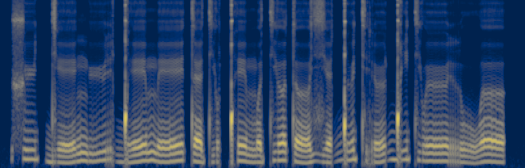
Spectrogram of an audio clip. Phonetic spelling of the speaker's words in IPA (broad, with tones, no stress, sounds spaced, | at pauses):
ʃ yː˥ tʲ dʲ eː˨˩˦ ŋ yː˨˥ r ɡ͡ǃ eː˨˥ m eː˨˥ t ɛ˧˩ tʲ o˧ ǃʰ e˥˧ m ə˧˩ tʲ əː˥ t əː˨˩˦ zʲ ɛ˨˩˦ ɡ͡ǃ ø˥ tʲ r ø˨˥ ɡ͡ǃ i˥ tʲ w øː˥ r u˧˩ w əː˥˧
